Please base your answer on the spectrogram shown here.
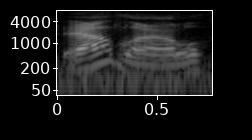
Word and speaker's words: atlatl: Today we're going to talk about a primitive weapon known as the Atlatl. You can also pronounce it Atlatl, either is perfectly fine.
